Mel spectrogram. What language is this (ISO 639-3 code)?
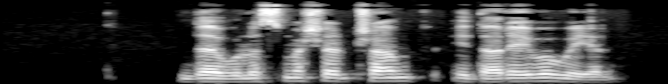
pus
